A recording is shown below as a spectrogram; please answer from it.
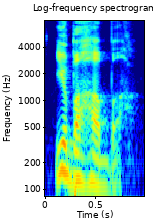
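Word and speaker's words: Yhwach: Now we have Yubahub. That's how they say it in the Japanese dub.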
